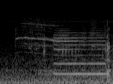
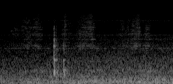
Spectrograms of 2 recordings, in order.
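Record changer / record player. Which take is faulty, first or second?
first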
